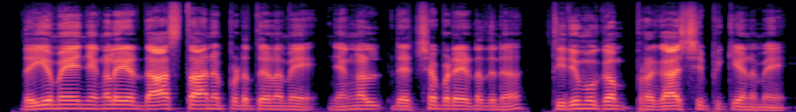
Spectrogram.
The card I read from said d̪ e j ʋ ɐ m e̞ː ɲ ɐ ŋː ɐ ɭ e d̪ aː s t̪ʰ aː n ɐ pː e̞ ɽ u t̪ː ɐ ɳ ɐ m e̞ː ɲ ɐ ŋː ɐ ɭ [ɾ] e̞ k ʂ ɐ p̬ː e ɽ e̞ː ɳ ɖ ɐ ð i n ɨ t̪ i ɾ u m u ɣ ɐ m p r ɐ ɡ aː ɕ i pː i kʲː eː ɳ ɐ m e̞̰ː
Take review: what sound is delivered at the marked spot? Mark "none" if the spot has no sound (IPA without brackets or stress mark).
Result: ɾ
